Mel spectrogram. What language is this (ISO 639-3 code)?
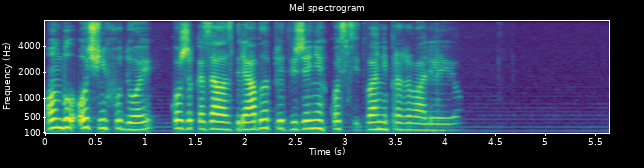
rus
